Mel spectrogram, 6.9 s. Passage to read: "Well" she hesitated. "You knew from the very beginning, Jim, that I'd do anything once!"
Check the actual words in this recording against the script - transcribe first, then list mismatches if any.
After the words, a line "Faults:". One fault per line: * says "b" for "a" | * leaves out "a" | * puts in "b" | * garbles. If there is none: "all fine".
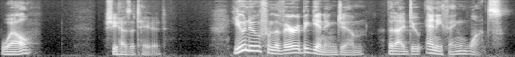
"Well" she hesitated. "You knew from the very beginning, Jim, that I'd do anything once!"
Faults:
all fine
